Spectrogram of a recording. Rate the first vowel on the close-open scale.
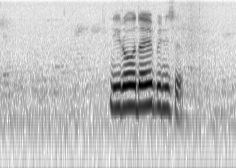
close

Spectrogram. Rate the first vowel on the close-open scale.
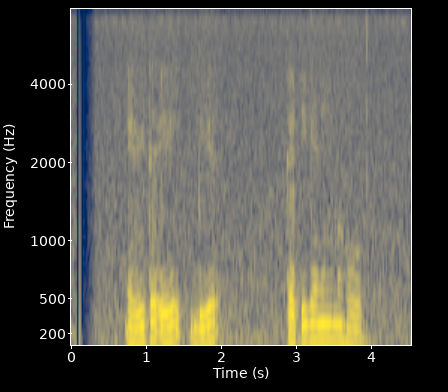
mid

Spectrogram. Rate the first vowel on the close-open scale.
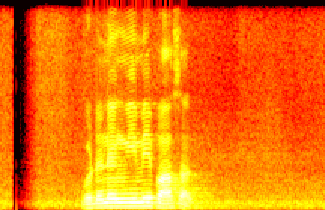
mid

